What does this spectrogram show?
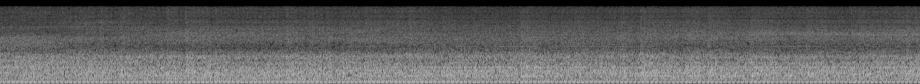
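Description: Mexican VW Beetle's air-cooled, fuel-injected flat-four engine running steadily with an even, unchanging note.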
